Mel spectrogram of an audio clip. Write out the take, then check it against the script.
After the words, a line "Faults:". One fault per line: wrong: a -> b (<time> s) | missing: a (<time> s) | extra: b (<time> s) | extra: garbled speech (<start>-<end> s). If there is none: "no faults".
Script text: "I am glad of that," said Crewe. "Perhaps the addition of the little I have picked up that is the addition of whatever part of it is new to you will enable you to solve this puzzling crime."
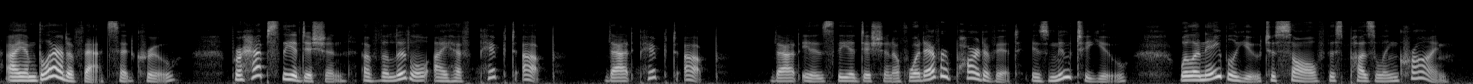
"I am glad of that," said Crewe. "Perhaps the addition of the little I have picked up that picked up that is the addition of whatever part of it is new to you will enable you to solve this puzzling crime."
Faults:
extra: picked up that (6.4 s)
